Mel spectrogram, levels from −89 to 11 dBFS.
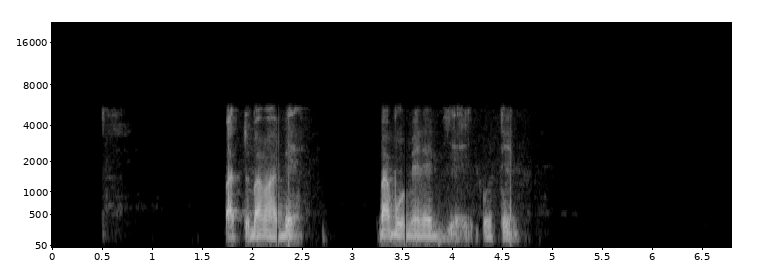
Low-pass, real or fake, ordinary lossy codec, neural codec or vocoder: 5.4 kHz; real; Opus, 16 kbps; none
